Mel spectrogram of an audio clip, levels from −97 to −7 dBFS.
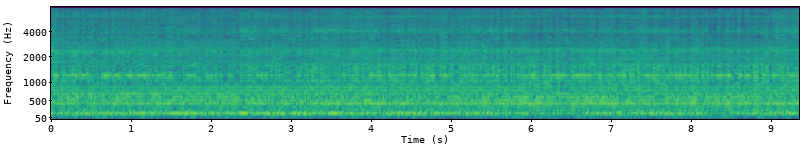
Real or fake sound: fake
